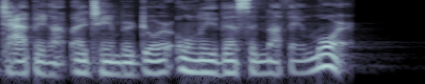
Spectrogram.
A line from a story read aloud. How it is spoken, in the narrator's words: I muttered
